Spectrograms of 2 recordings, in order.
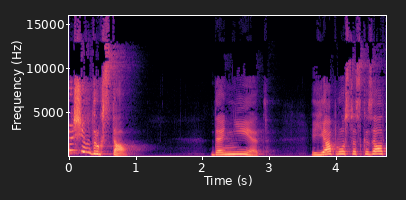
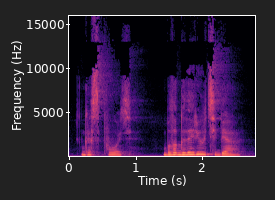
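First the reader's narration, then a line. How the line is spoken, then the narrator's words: Grateful whisper. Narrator (Russian): прошептала добрая женщина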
